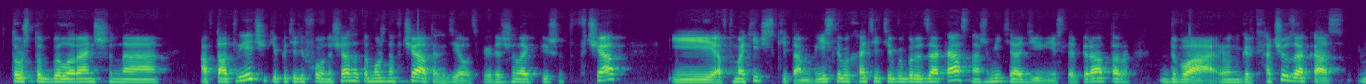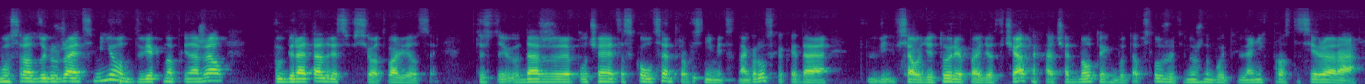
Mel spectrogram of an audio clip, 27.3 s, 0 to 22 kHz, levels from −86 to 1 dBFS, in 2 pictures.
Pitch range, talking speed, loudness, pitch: 120-145 Hz, 165 wpm, -19 LUFS, 135 Hz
